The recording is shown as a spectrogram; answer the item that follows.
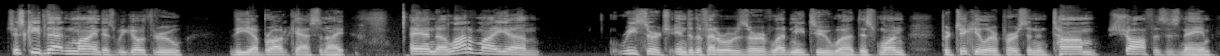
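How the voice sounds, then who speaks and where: A man's voice: fairly high pitch, lively intonation, normal speed, a bit bright, no room sound. A male talk radio host who sounds congested, delivering a monologue and reading passages aloud with frequent fillers and restarts. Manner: reads quotes and lists aloud, with fillers and restarts.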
